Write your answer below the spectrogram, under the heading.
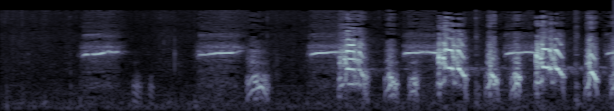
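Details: Francolin calling: after a couple of high thin whistled notes, a burst of harsh, rapid, ringing notes with whistled overtones follows, repeated about twice a second.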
